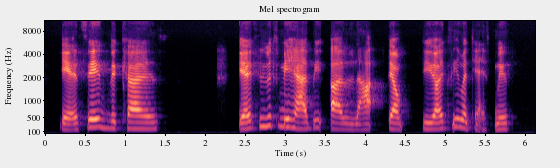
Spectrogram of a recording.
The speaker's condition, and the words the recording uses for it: Down syndrome. My big challenge is speaking clearly and politely so ...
